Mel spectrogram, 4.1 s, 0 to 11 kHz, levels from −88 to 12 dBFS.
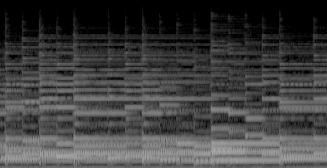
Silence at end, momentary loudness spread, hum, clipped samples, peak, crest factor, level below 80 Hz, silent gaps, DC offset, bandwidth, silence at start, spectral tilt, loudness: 0 s; 4 LU; none; under 0.1%; -14 dBFS; 14 dB; -66 dBFS; none; 0.3%; 8.4 kHz; 0 s; -8 dB/octave; -28 LUFS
